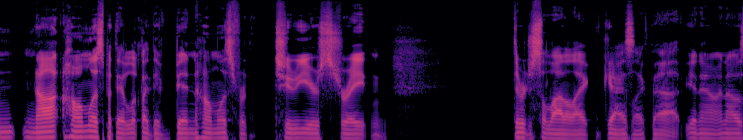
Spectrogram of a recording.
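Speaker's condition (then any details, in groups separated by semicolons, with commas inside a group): No condition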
